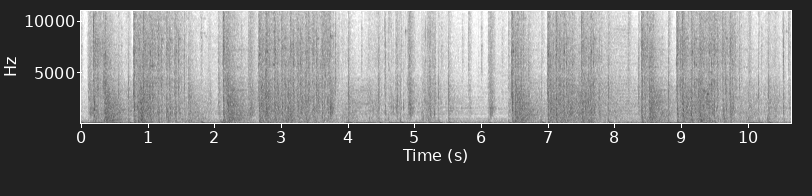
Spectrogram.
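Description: Repeated gunshots in a video game ring out as rapid, loud bursts, a dense string of close, sharp shots with brief gaps between volleys, continuing from start to end with no voices.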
